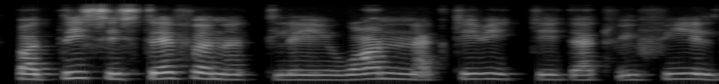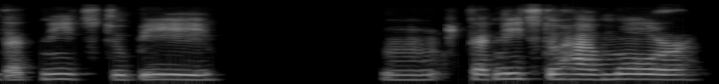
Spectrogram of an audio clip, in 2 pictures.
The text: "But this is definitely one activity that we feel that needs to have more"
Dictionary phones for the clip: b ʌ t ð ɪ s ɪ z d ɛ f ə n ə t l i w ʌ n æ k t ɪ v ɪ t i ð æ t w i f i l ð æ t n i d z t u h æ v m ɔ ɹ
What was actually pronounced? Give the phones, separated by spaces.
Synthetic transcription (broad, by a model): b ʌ t ð ɪ s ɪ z d ɛ f ə n ə t l i w ʌ n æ k t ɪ v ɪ t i ð æ t w i f i l ð æ t n i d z t u h æ v m ɔ ɹ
